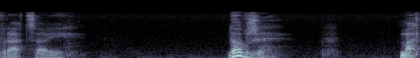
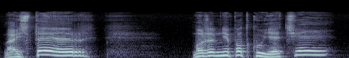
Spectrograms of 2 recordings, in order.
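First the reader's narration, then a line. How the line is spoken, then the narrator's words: Called out. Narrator (Polish): zawołał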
